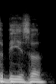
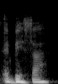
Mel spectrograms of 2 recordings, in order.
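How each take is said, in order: First: The name is said with an American pronunciation. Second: The name is said with a Spanish-style pronunciation. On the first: The speaker calls it right. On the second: The speaker calls it wrong.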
